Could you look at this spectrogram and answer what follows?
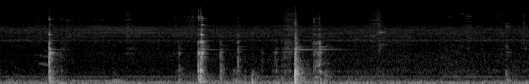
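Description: A few sharp metallic clinks and knocks as the mini Jeep's exhaust pipe is handled and fitted back into place, the loudest about three seconds in.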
